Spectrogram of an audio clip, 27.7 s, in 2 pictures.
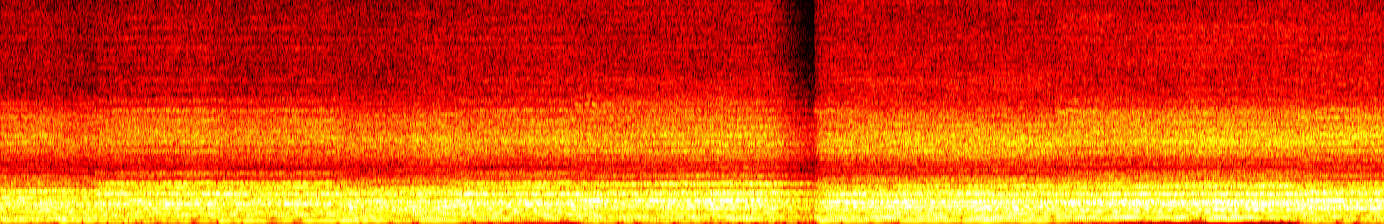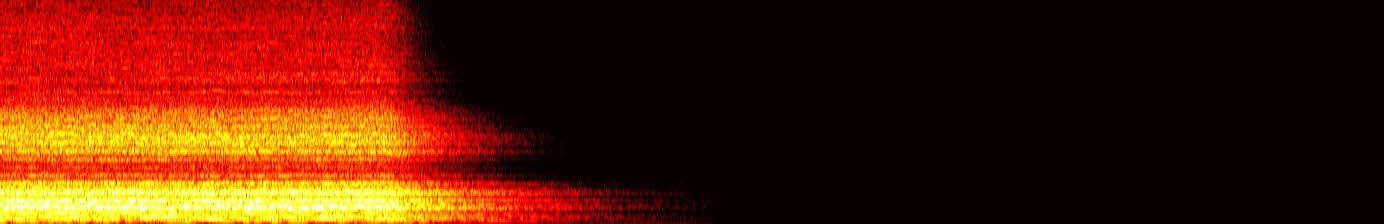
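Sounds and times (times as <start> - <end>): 
SATB choir singing: 0.0 - 18.6.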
